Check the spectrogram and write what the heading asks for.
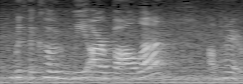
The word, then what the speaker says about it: Bala: excited thank you bala i think it's bala bala bala b-a-l-a is how it is pronounced but these are the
